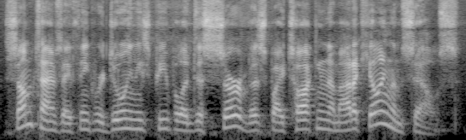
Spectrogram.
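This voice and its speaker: A man's voice: on the high side, animated, fairly quick, bright, forceful tone. An actor in a radio play, playing a cynical, bitter older man, a world-weary crisis hotline veteran who likes to philosophize. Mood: provocative.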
